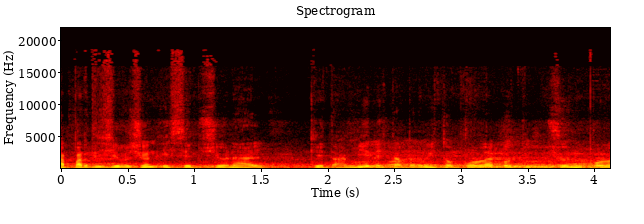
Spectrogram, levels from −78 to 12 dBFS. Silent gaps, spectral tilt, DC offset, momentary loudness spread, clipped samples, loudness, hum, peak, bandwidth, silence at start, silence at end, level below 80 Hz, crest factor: none; -7.5 dB/octave; under 0.1%; 6 LU; under 0.1%; -21 LUFS; none; -2 dBFS; 19 kHz; 0 s; 0 s; -44 dBFS; 18 dB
